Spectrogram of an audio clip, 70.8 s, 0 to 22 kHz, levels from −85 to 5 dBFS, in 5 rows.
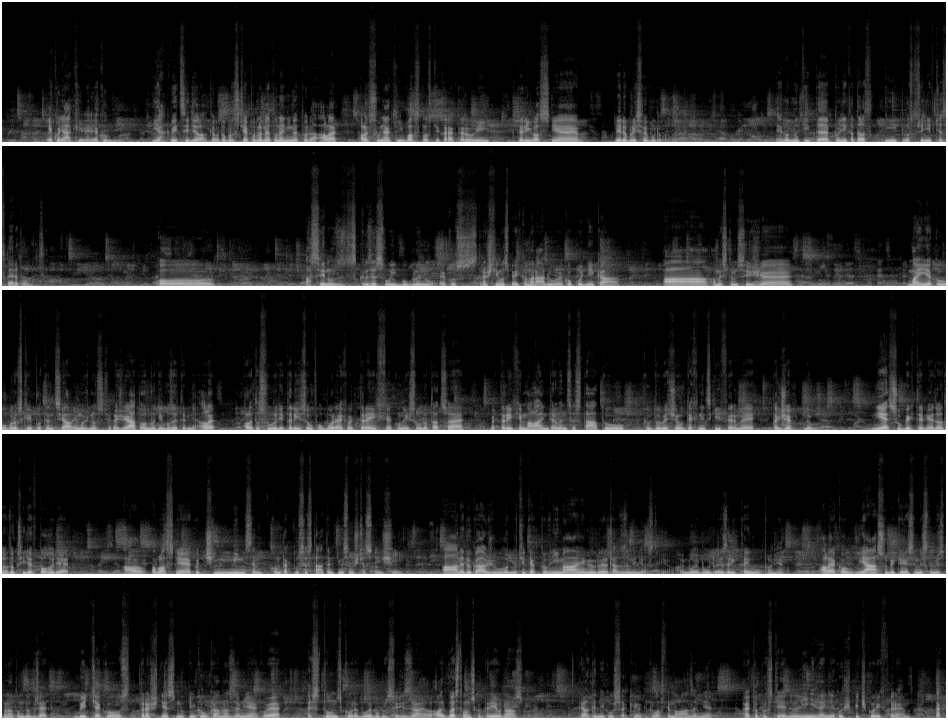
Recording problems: background chatter; noticeable; throughout; 4 voices, 15 dB below the speech

